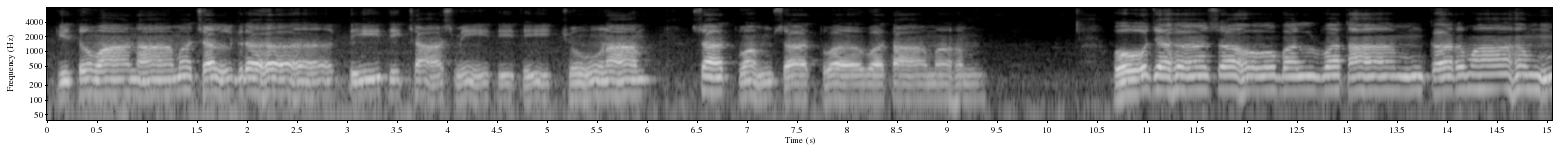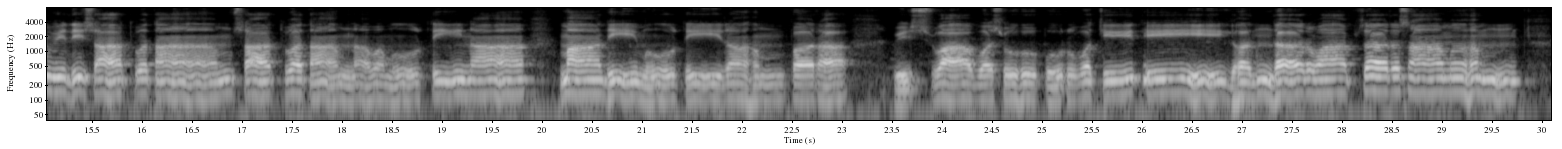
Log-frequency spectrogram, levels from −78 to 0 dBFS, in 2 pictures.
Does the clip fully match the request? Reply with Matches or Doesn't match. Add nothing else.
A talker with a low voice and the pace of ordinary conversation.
Doesn't match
